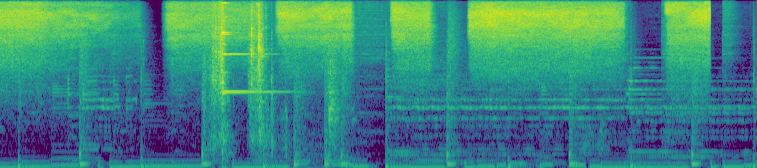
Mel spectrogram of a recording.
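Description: Spray gun laying black primer onto a Fender Stratocaster kit guitar body inside a paint booth, a steady close hiss running almost without pause under background music.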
